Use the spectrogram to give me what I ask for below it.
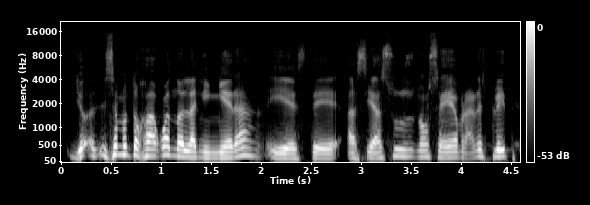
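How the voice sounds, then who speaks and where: A man's voice: on the high side, normal speed, warm tone, clean tone, dry recording, clean studio sound. A man with a northern Mexican Spanish accent, trading teasing, slangy banter in casual chat.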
